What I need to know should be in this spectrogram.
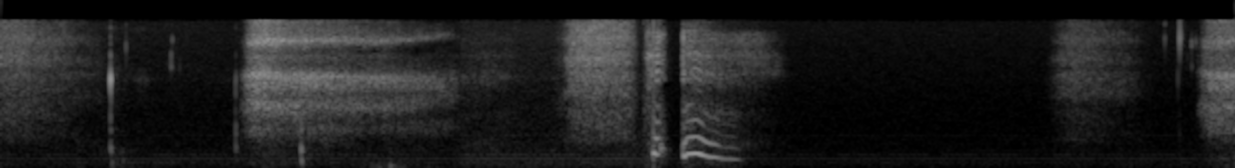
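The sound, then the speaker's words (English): Slow, deep breaths in through the nose and out through the mouth, several soft airy inhales and exhales separated by quiet pauses, steady and unhurried. “Nice deep breaths. In through the nose and out through the mouth.”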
